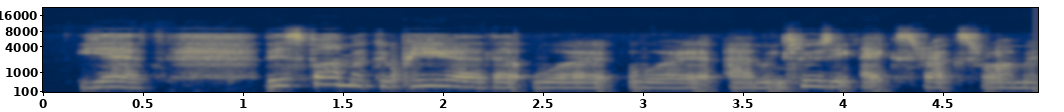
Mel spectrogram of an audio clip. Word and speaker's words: Pharmacopoeia: So also in your book, you've got extracts of historical publications, including the Edinburgh, and I apologise if I say this wrong, Pharmacopoeia? – Oh, very well pronounced. Absolutely perfect.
